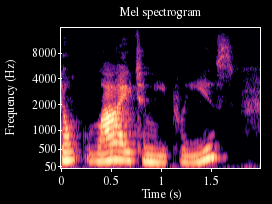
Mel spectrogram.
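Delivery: very slow, angry, mad, begging tone. Retelling an argument with Dre, the speaker acts out getting mad. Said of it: "And I got mad".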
